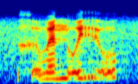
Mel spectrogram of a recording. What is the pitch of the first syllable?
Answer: low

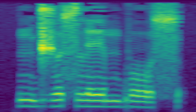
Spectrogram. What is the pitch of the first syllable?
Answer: low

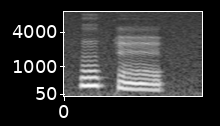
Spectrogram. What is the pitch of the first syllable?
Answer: high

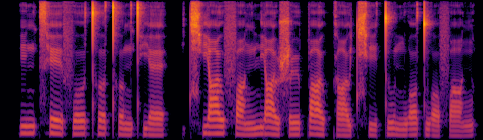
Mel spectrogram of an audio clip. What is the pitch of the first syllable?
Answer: high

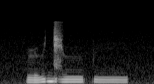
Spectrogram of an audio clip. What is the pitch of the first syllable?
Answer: rising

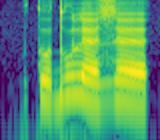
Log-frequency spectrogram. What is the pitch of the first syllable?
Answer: low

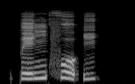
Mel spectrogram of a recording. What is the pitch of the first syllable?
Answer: rising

